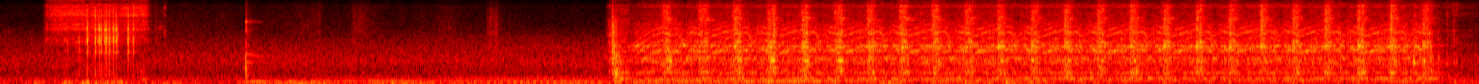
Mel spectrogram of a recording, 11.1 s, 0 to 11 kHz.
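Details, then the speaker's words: Craftsman 6.5 HP Briggs Quantum FWD mower after magneto replacement, started electrically: the starter whirs, then the engine catches with rapid, slightly uneven beats, running a bit rough; a dirty carburetor is suspected because it won't stay running on its own. "so all right so it does start but i think the carburetor might be dirty"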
